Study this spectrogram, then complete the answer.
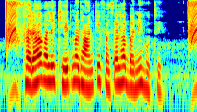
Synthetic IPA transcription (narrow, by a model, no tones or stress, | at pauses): t̪ʰɐɾaʋaːlekʰeːt̪məd̪ʱaːnkefɐsəlɦabɐneɦoːt̪ʰeː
